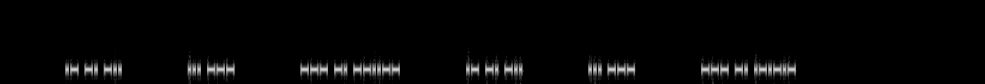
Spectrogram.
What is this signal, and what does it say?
Morse code, heard as a keyed tone, about 53 wpm, 700 Hz. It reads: AND SO ON, AND SO ON.
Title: 4x Word-Spacing - Sentences from Top 100 Words - 50wpm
